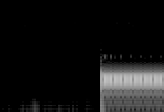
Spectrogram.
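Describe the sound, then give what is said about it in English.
A phone line rings during a call to a woman, heard as a steady electronic ringback tone that begins after a moment of silence and holds clear and even to the end, with no one talking. “We'll see if she answers the phone. Okay, hold on. One ring.”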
